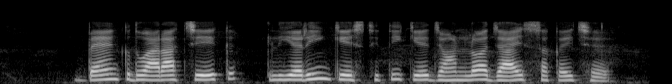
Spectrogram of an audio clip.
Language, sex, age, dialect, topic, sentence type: Maithili, female, 25-30, Angika, banking, statement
